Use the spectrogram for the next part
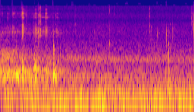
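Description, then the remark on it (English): Small metal tools clink and jangle against each other as an army knife with scissors, a bottle opener and a saw is handled, a steady rattle of light metallic taps lasting a couple of seconds. “So it's Army knife, right?”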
